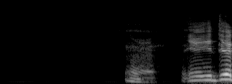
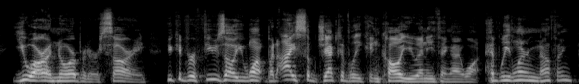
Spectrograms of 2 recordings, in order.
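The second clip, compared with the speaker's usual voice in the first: ordinary talk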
